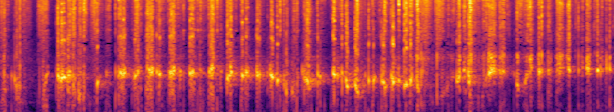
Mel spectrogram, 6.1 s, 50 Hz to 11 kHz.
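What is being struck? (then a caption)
Plastic jar with screw lid. Fingertips rapidly work the teal screw lid of a small dark blue jar, likely plastic, opening, closing and tapping it. The result is a dense, continuous stream of quick clicks, taps and scraping twists, with a squeaky, rubbing tone near 1 kHz running throughout the clip.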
